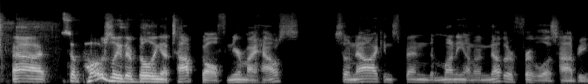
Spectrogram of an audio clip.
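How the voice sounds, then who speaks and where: In a very clean recording that sounds dry and close with no echo and a silent background, a man with an American accent speaks fairly quickly in an ordinary speaking voice, at medium pitch with ordinary pitch variation. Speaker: bourbon enthusiast. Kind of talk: casual chat.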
